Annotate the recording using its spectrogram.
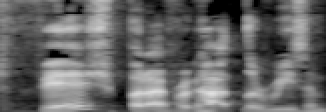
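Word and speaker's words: Ghoti: one of the new goatee cards it's actually pronounced fish but I forgot the reason behind it but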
